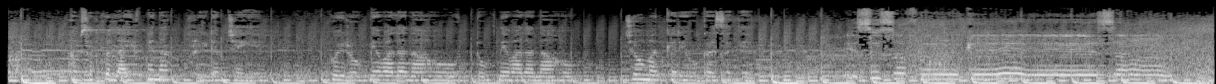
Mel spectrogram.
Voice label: Dialogue Ringtone; Freedom Chaiye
